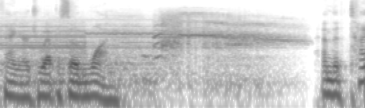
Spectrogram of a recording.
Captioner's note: scream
